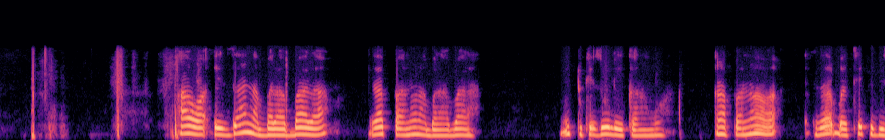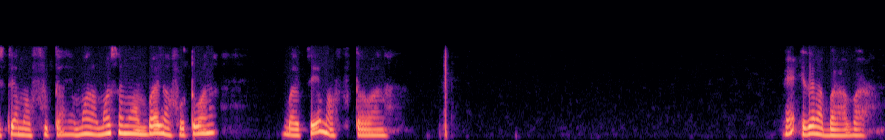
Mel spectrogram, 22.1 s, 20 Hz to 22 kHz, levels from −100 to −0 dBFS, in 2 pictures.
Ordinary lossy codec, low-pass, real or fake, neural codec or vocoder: Opus, 24 kbps; 5.4 kHz; real; none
